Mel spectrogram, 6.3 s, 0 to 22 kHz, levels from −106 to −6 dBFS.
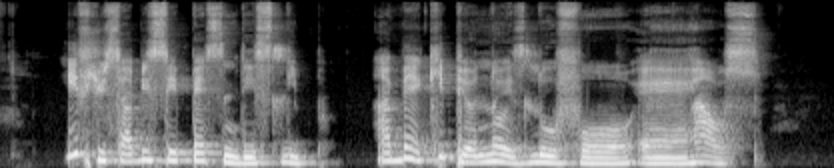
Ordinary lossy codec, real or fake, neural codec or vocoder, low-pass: none; fake; vocoder, 48 kHz, 128 mel bands, Vocos; none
